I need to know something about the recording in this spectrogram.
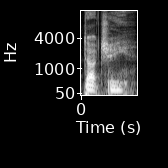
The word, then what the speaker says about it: Duchy: How do you pronounce that? Duchy. Duchy? I would imagine. If somebody called me Dutchy, I'd probably knock their teeth out. Well, I mean... Duchy. I would prefer Duchy of Lancaster. That sounds better.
